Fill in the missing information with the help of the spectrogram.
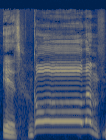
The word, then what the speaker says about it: golem: Is Golem. So Golem, not Golem, not Golem, Golem.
